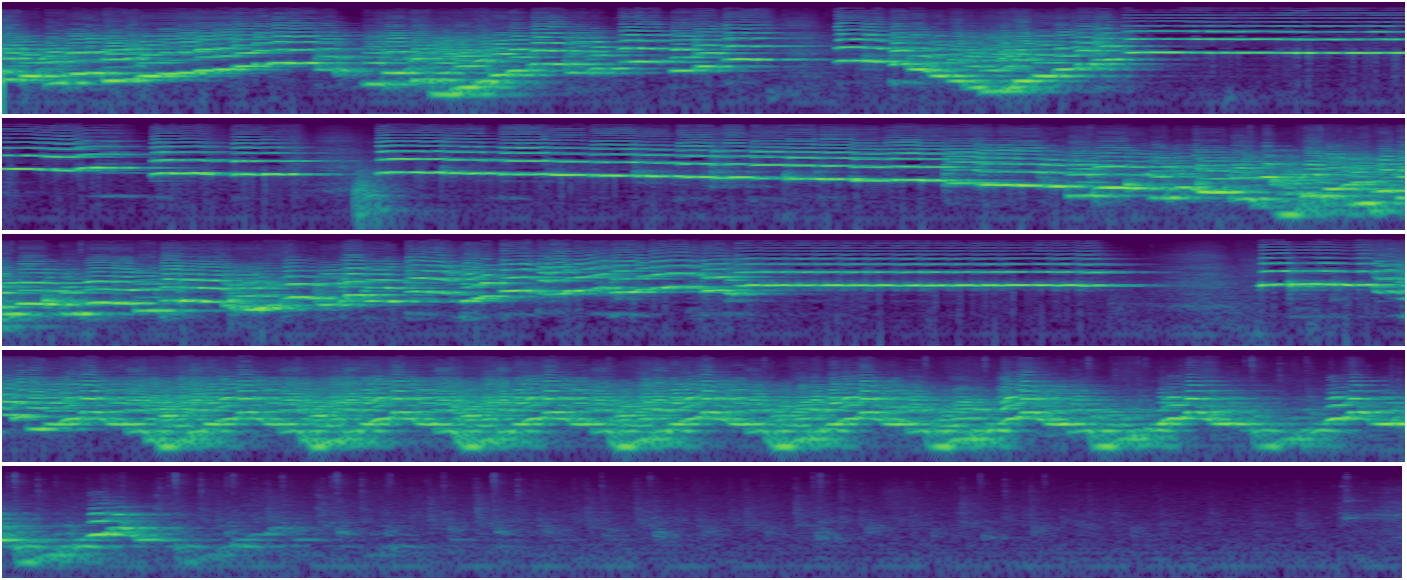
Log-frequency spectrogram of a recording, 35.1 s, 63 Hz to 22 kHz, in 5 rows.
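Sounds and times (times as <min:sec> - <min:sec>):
clarinet playing: 0:00.0 - 0:31.4
clarinet multiphonic with low pulse: 0:00.0 - 0:32.5.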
